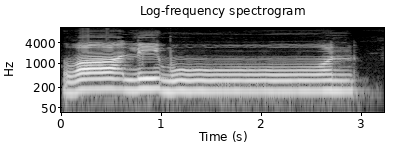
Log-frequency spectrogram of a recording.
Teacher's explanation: وَأَنْتُمْ، حمزہ کو نون کے ساتھ ملانا ہے، نون ساکن کے بعد تا ہے، حروف اخفا ہے، غنہ کریں گے، آواز ناک میں چھپائیں گے، وَأَنْتُمْ ظَالِمُونَ۔ وا کے اوپر کڑا زبر ہے، 1 الف کے لمٹ میں کھینچنا ہے، غالمون۔ اس آیت کو مکمل پڑھتے ہیں، میرے ساتھ پڑھتے جائیں۔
